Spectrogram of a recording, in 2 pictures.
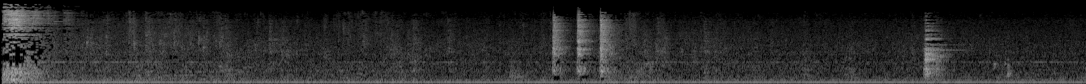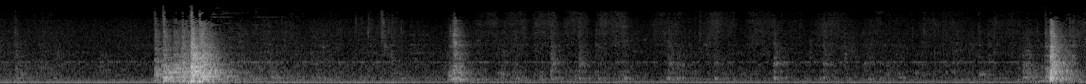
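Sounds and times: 
household dishwasher running: 0.0 - 7.2, 12.4 - 21.7.

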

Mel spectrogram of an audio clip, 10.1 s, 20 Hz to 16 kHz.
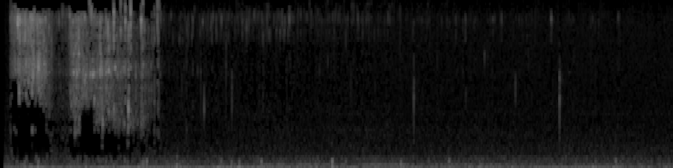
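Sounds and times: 
milk pouring onto cereal: 0.2 - 7.8.

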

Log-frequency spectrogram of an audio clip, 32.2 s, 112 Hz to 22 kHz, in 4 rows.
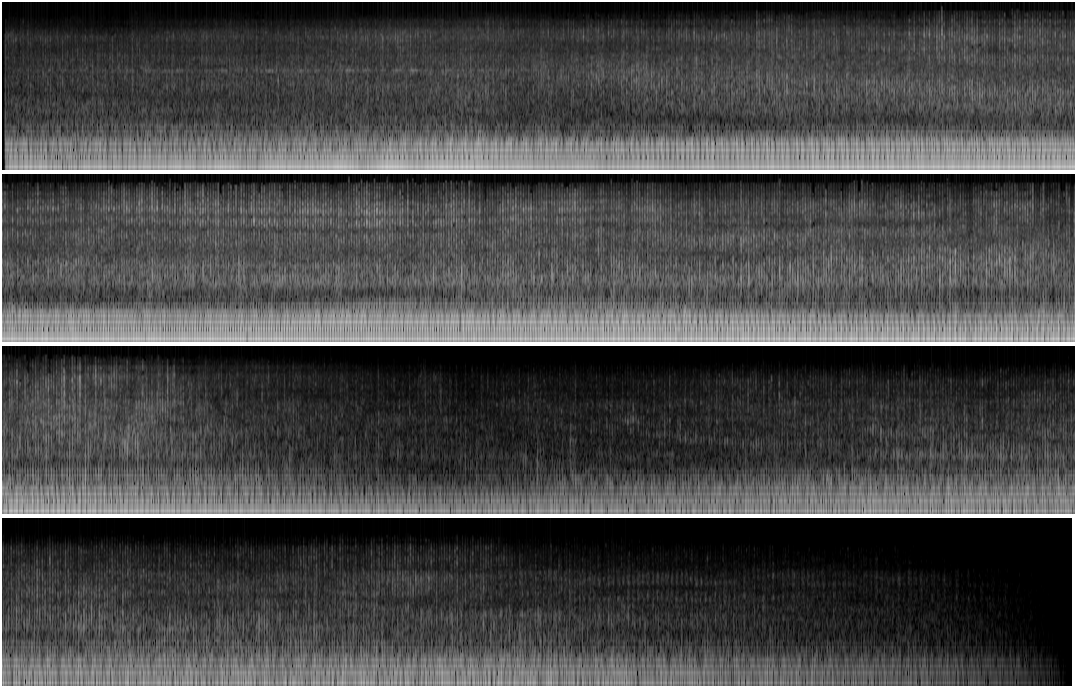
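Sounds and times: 
CAC CA-18 Mustang aircraft taxiing: 0.0 - 32.1.

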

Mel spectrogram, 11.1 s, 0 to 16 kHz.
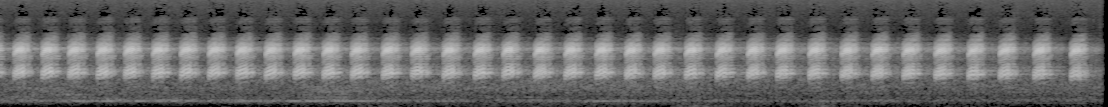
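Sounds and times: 
frog croaking in an unused swimming pool: 0.0 - 11.0.

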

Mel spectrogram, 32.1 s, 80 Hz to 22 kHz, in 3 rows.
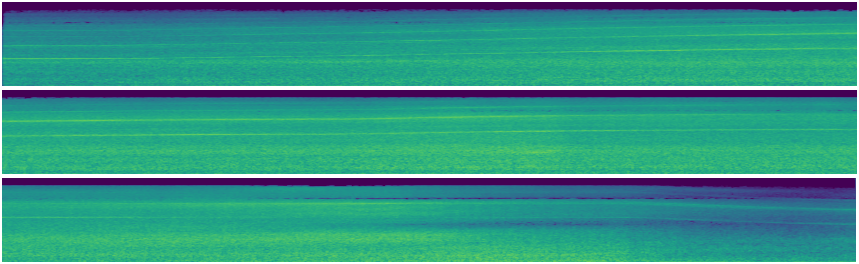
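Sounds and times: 
Gloster Meteor F Mk8 fighter jet taxiing: 0.0 - 32.0.

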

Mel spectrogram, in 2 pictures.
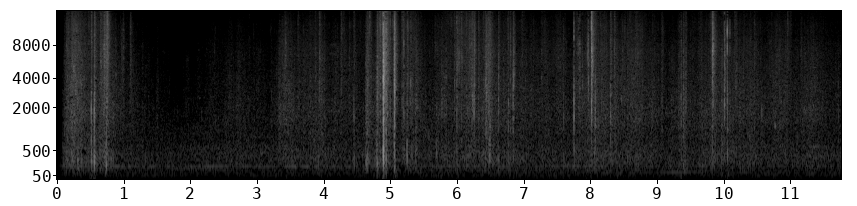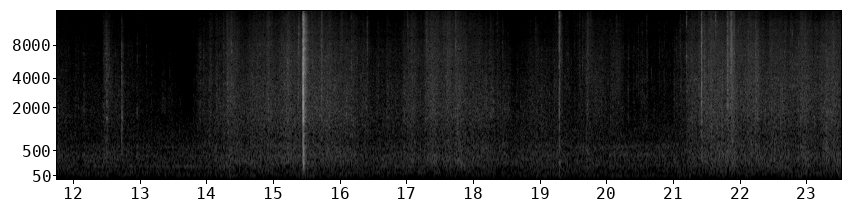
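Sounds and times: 
leaves moving: 0.1 - 13.2, 13.8 - 23.5
footsteps snapping twigs: 0.2 - 1.2, 3.4 - 11.0, 12.4 - 13.1, 15.1 - 16.5, 19.2 - 19.9, 20.5 - 23.5.

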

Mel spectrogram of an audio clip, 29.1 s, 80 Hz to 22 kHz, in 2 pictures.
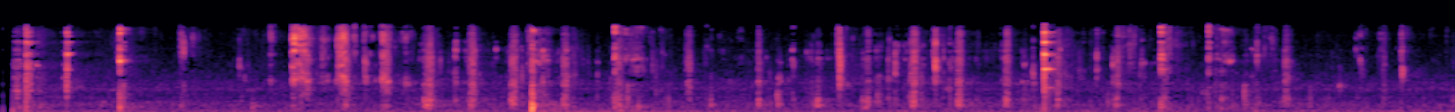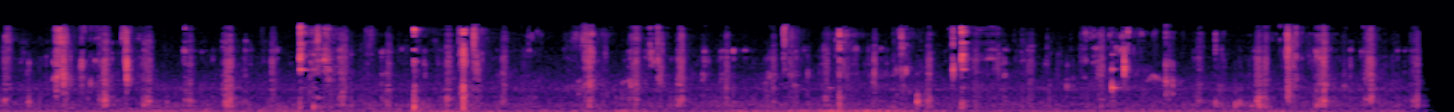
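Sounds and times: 
person eating salad: 1.2 - 28.9.

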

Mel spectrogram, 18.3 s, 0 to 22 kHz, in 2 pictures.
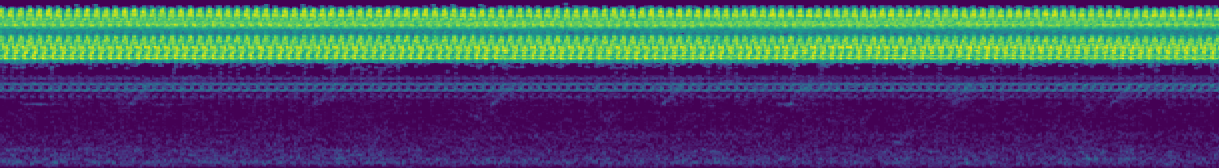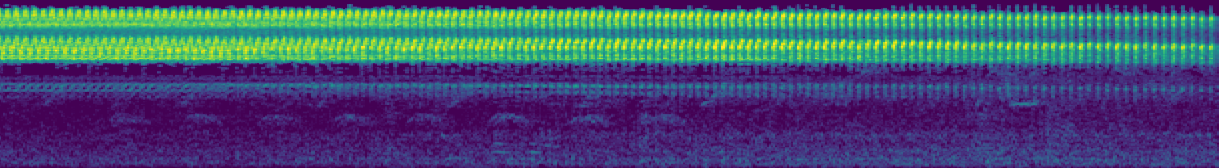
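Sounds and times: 
cicada call in a cemetery in Tokyo Japan: 0.0 - 18.2.

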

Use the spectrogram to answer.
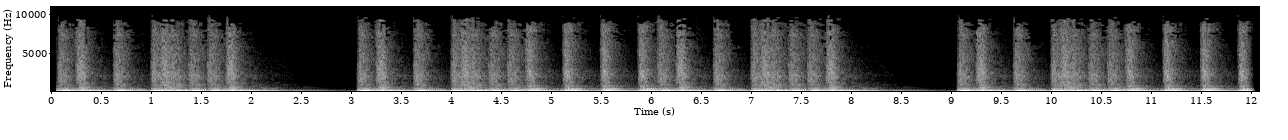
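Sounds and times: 
staccato orchestral bass string loop: 0.0 - 12.0.

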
